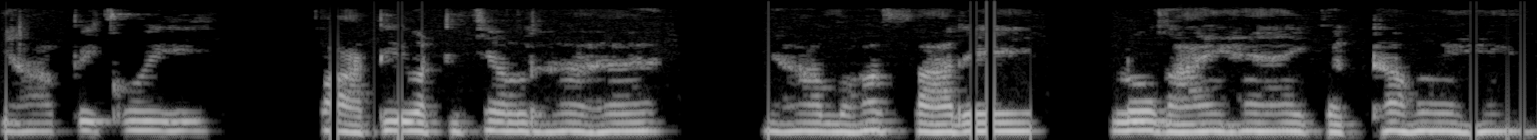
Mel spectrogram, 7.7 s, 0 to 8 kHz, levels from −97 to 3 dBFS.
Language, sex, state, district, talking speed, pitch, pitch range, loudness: Hindi, female, Chhattisgarh, Balrampur, 130 wpm, 190 Hz, 185-200 Hz, -29 LUFS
